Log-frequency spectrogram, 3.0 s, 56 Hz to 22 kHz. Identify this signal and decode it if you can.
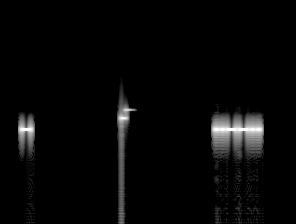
Morse code, heard as a keyed tone, about 38 wpm, 700 Hz. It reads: T ?
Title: Single Character (Letter:Number:Punctuation:Prosign) Alt 40wpm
